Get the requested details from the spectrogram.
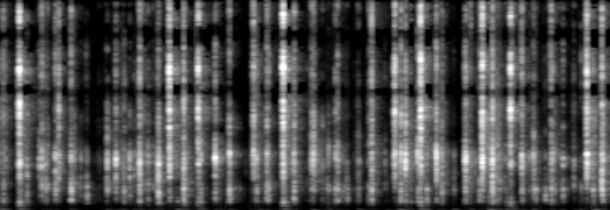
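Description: Rapid typing on a pink retro-style plastic computer keyboard with round keycaps, pressed with long press-on nails and fingertips. Quick bursts of bright, sharp clacks with no ring tumble out in runs, broken by brief pauses.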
